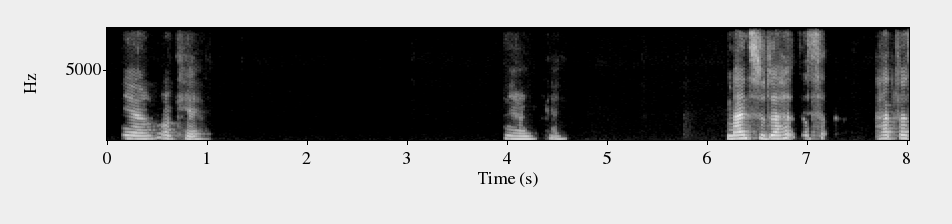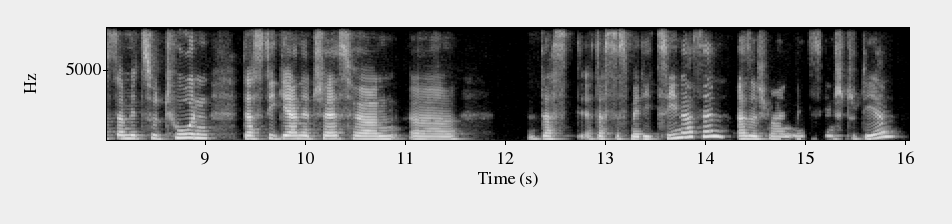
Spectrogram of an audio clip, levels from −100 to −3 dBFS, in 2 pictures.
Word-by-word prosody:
Ja, 210 -2 -3
okay. 190 -4 -8 2.9
Ja, 200 -3 -4 0.3
hm. 190 0 -11 1.6
Meinst 230 +3 +6
du, 230 - 0
da 225 +1 +2
hat 250 - -1
das 220 0 +1
ha - - -8 0.5
hat 230 +2 -3
was 230 0 +1
damit 230 -1 +1
zu 225 -2 +1
tun, 260 +1 +2 0.3
dass 215 -1 +5
die 225 -1 -4
gerne 215 -1 +5
Jazz 210 +1 +3
hören, 195 0 +1
äh, 185 -1 -2 0.7
dass, 195 0 -3
d - - -14
äh 195 - -8
dass 190 0 -2
das 195 -1 -3
Mediziner 195 - +1
sind? 360 +1 +2
Also, 200 -1 +3
ich 190 +1 -4
meine, 180 -1 -4
Medizin 195 +1 -9
studieren? 205 - -2
210 Hz, 125 wpm, -21 LUFS, 195-230 Hz, 2.9 s, Meinst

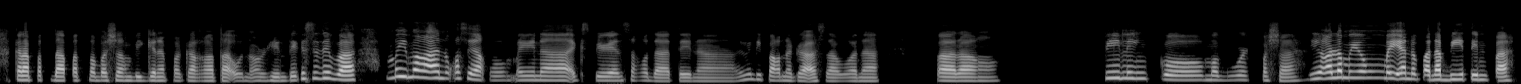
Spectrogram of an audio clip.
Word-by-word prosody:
karapat-dapat 200 -2 +2
pa 190 - -3
ba 185 0 -2
siyang 180 -2 -3
bigyan 180 0 -3
ng - - -44
pagkakataon 170 0 -3
or 175 - -6
hindi. 175 +1 -4
Kasi 265 +6 -4
'di 285 -2 0
'ba 215 -1 +7 0.3
may 360 +6 +2
mga 335 -3 +7
ano 275 - -5
kasi 280 -2 -2
ako 195 -1 -4
may 200 +1 -5
na-experience 190 -1 -2
ako 185 -1 -9
dati 160 -1 -4
na 155 -1 -9
'yung 230 +3 -7
hindi 230 -1 -9
pa 185 -2 +1
ako - - -8
nag-aasawa 160 -1 -3
na 160 0 -3 0.6
parang, 170 0 +1 1.0
feeling 285 -2 -1
ko 205 -2 0
magwo-work 205 0 -6
pa 195 - -6
siya, 170 -1 -6
'yung 270 +3 +1
alam 295 +3 +8
mo 305 - -1
'yung 305 -1 -2
may 265 -2 +6
ano 250 -2 +1
pa, 225 - +4
nabitin 225 -1 +3
pa. 175 0 +4
195 Hz, 170 wpm, -24 LUFS, 175-230 Hz, 1.0 s, alam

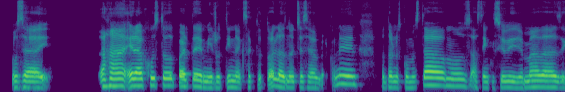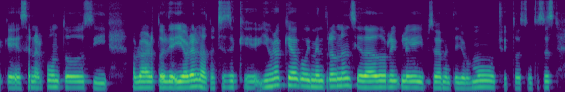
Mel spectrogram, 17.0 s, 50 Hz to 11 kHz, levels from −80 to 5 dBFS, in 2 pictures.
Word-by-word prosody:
o - - -2
sea, 170 -1 +2
y 475 - -3 0.8
Ajá, 210 +1 +3
era 215 +1 +6
justo 220 0 0
parte 200 - +2
de 190 - +4
mi 165 -1 0
rutina, 170 +2 -3
exacto, 170 +1 -9
todas - - +1
las 175 -3 +4
noches 170 0 -3
era 160 - -2
hablar 155 - -8
con 250 - -5
él, 260 -2 +2 0.3
contarnos 170 0 -3
cómo 165 -1 -5
estábamos, 215 +1 +2
hasta 170 - -6
inclusive 170 +1 -3
llamadas 175 +1 +2
de - - -6
que 475 +2 -2
cenar 170 - -6
juntos 170 -2 -2
y 145 -2 -8 0.4
hablar 170 +1 +1
todo - - +2
el 170 - -2
día. 170 - +4
Y 170 - +4
ahora 180 +2 +7
en 195 - -1
las 170 -3 0
noches 160 +2 -10
de 175 0 -6
que, - - -14 0.2
¿y 180 - -5
ahora 225 +3 -2
qué 230 -1 +1
hago? 210 -2 +1
Y 190 - 0
me 190 -1 +1
entra 185 +2 -1
una 210 +1 0
ansiedad 175 -5 +4
horrible 180 -1 0
y, 165 -1 -3
pues, 165 0 -19
obviamente, 160 -1 -4
lloro 150 0 -5
mucho 175 -2 -4
y - - -27
todo 155 - -8
eso. 155 - -16
Entonces, 170 +2 -9
175 Hz, 210 wpm, -21 LUFS, 170-205 Hz, 0.8 s, ahora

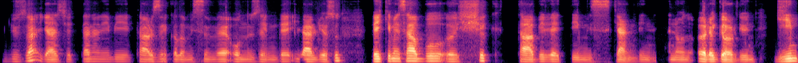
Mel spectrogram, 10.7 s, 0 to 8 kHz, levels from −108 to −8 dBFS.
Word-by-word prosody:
Güzel, 105 +7 -3
gerçekten 95 +3 -5
hani, 100 -1 -15
bir 100 -1 -14
tarz 95 0 -5
yakalamışsın 95 -1 -11
ve 95 0 -2
onun 95 -1 -8
üzerinde 95 0 -8
ilerliyorsun. 100 +4 -1 0.4
Peki, 110 +1 +6
mesela 115 -1 +5
bu, 115 -1 +1
ııı, 100 -1 -1
şık 130 +6 -3 0.2
tabir 95 0 +2
ettiğimiz 90 -3 -5
kendin 85 0 -3 0.2
hani, 90 -1 -9
onu 90 -1 -9
öyle 95 - +8
gördüğün 90 -1 +3 0.2
giyim 110 +5 +5
95 Hz, 130 wpm, -24 LUFS, 90-105 Hz, 0.4 s, öyle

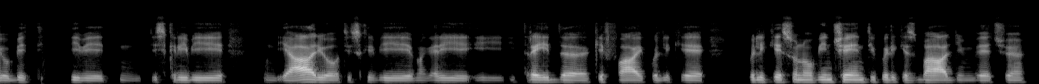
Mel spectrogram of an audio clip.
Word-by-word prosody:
obiettivi? 100 -1 -6
Mhmm, 95 -2 -21
ti 105 - -15
scrivi 105 -2 -2 0.4
un 100 - -20
diario, 100 0 +6
ti 105 - -15
scrivi 100 -2 -4
magari 100 0 -5 0.3
i - - -23
i 110 - -27
trade 105 -2 +1
che - - -6
fai, 100 -1 +2
quelli 105 0 -9
che 100 -1 -1 0.4
quelli 110 -1 -3
che 110 +1 +1
sono 105 -2 0
vincenti, 110 0 +2
quelli 110 0 -4
che 105 - -6
sbagli 100 0 +4
invece? 100 0 -5
100 Hz, 140 wpm, -24 LUFS, 100-105 Hz, 0.4 s, diario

